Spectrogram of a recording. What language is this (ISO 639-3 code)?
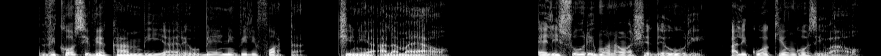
swa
